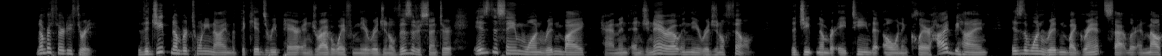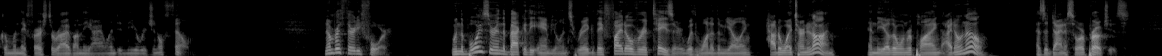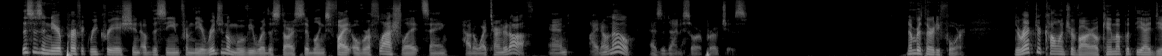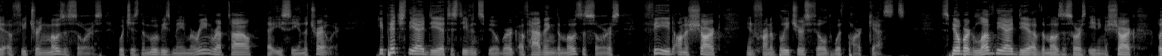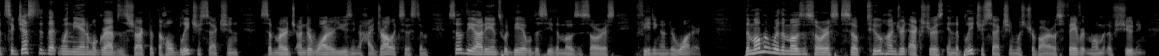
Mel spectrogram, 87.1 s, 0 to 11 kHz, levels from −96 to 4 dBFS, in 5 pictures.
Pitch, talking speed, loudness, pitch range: 115 Hz, 170 wpm, -44 LUFS, 100-140 Hz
